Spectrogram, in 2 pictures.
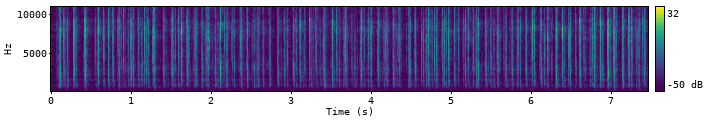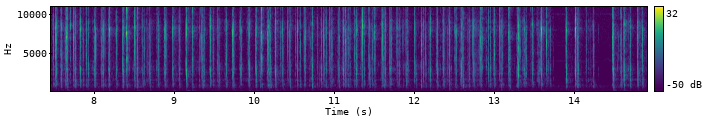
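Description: Fingertips of both hands type hard and fast on a full-size black plastic Corsair K68 mechanical keyboard with Cherry MX Red switches and a hollow body. The result is a steady, dense stream of sharp, bright clacks with almost no low end, broken only by a brief pause near the end.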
